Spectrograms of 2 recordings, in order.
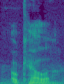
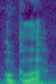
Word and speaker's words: Ocala: Ocala, as it's pronounced, not Ocala, which is the Finnish pronunciation.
